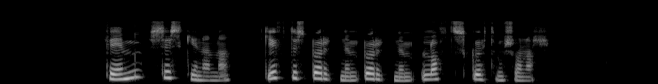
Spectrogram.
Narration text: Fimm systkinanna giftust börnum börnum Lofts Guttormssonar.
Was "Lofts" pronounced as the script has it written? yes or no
yes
